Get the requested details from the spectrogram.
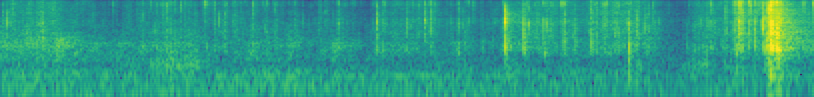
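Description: A small, soft package wrapped in clear plastic bubble wrap, hollow with a Ross and Specter Spear necklace inside, is held in both hands and crumpled and crinkled with fingertips and short nails. Quiet, bright crackling and rustling ticks continue throughout, with sharper snaps along the way. A louder burst of crinkling comes near the end.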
